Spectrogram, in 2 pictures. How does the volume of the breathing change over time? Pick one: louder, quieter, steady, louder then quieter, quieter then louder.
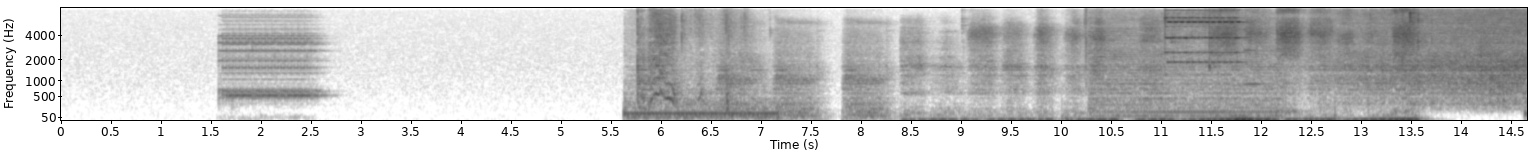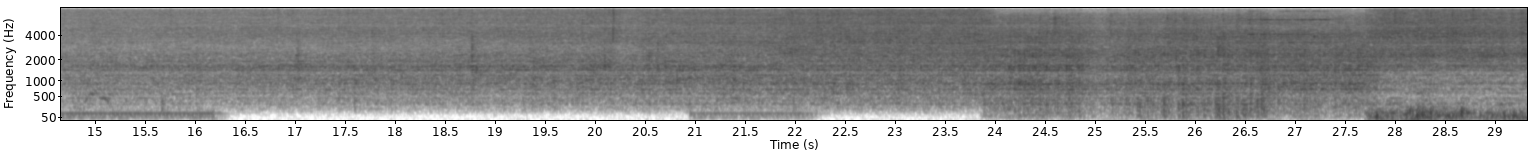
quieter then louder.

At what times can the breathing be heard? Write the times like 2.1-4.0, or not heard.
6.5-13.6.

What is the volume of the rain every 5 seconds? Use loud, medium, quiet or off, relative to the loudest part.
off, off, quiet, medium, loud, loud.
